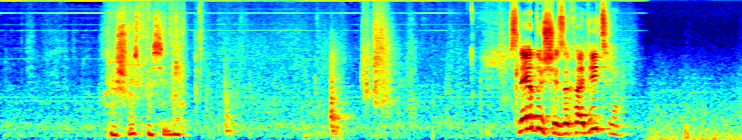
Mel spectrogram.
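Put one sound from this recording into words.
A middle-aged woman answers calmly close by.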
